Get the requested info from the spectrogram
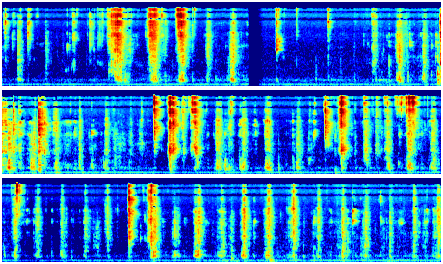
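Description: A person chewing a crisp lettuce-leaf wrap of spicy snail salad close to the microphone. Crunching comes in irregular clusters, with short lulls about five seconds in and again around eighteen seconds.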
